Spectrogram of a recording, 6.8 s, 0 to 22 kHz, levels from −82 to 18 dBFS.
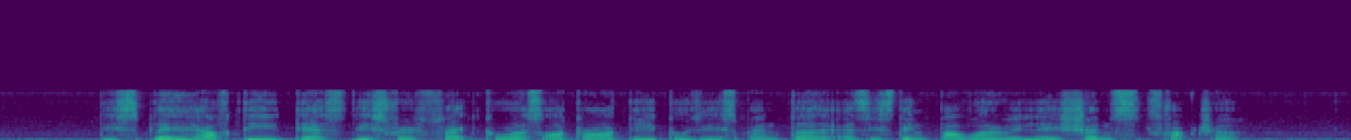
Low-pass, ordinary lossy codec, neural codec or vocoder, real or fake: none; none; codec, 16 kHz, 16 kbps, FunCodec, trained on LibriTTS, 50 frames a second; fake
